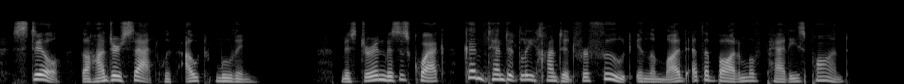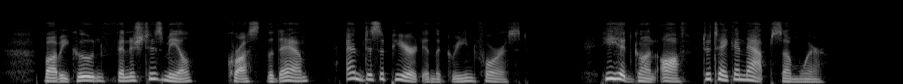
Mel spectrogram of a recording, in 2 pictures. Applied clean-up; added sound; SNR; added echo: none; none; none; none.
